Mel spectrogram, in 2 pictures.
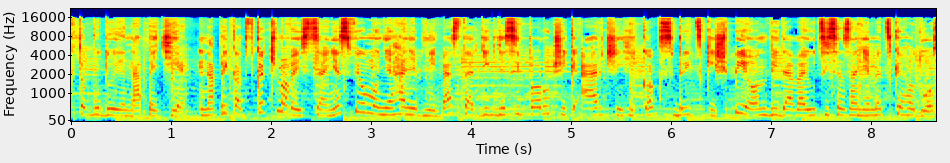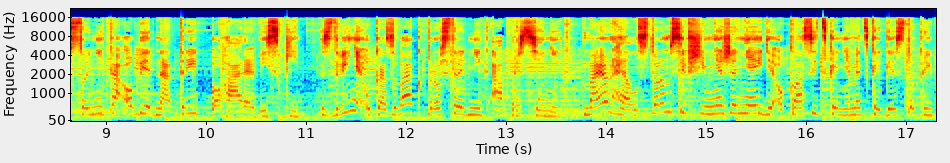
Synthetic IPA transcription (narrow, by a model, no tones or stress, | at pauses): kt̪ɔbud̪ujɛnapɛcɪɛnapɾiːklat̪fkr̩t͡ʃmɔʋɛjst͡sɛːɲɛsfilˠmuɲɛɦaɲɛbnibast̪aɾɟiɡɟɛsipɔɾut͡ʃiːkaːɾt͡ʃiɦikɔkz̥bɾit͡skiʃpiɔːnʋid̪aːʋajuːt͡sisazaɲɛmɛt͡skɛːɦɔd̪ʊɔst̪ɔjɲiːkaʔɔbjɛd̪naːt̪ɾipɔɦaːɾɛʋiski | zd̪ʋiɦɲɛʔukazɔʋaːkpɾɔst̪ɾɛd̪ɲiːkapr̩scɛɲiːk | majɔɾɦɛlst̪ɔɾmsifʃimɲɛʒɛɲɛiɟɛʔɔklasit͡skɛɲɛmɛt͡skɛɡɛst̪ɔpɾi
